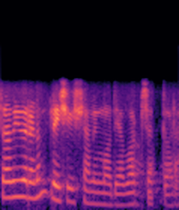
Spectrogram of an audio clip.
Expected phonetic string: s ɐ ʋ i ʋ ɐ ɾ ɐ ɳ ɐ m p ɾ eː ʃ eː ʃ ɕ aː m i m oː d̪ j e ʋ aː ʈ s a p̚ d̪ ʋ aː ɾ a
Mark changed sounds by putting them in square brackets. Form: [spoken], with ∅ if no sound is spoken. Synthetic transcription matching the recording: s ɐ ʋ i ʋ ɐ ɾ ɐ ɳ ɐ m p ɾ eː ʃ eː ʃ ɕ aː m i m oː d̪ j [a] ʋ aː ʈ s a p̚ d̪ ʋ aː ɾ a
